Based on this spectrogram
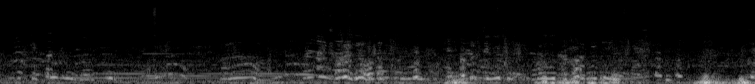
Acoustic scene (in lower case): park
